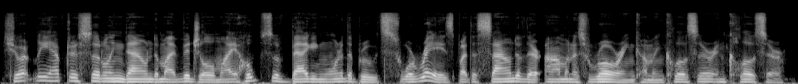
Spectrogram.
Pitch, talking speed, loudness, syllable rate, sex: 120 Hz, 210 wpm, -17 LUFS, 5.7 syllables/s, male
